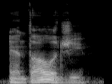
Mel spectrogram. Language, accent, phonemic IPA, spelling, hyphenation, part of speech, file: English, US, /ænˈθɑləd͡ʒi/, anthology, an‧thol‧ogy, noun, En-us-anthology.ogg
- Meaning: 1. A collection of literary works, such as poems or short stories, especially a collection from various authors 2. A work or series containing various stories with no direct relation to one another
